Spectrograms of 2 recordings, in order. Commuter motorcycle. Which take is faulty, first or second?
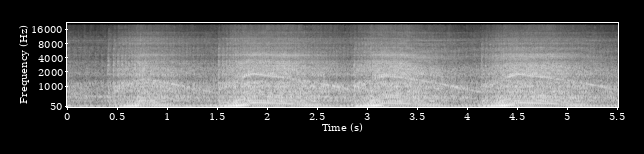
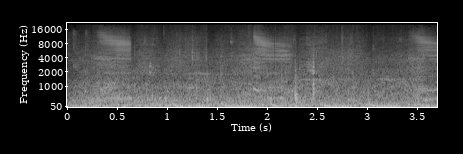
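second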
